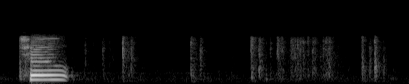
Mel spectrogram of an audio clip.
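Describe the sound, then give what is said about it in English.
A brief vocal sound opens, then scattered light clicks and bursts of computer keyboard typing follow, fairly quiet, in irregular clusters with short pauses between them, as someone pulls up a Bible verse on the computer. “Hold on a second. I'm clicking.”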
